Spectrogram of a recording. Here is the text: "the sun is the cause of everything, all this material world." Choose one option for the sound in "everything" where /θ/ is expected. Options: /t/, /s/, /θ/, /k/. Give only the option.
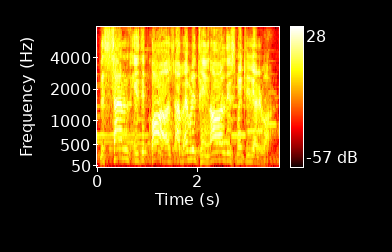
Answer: /t/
